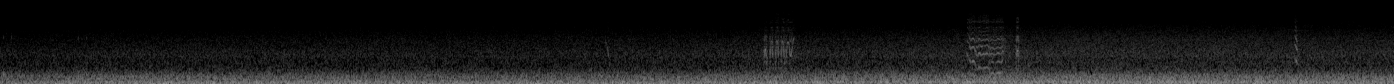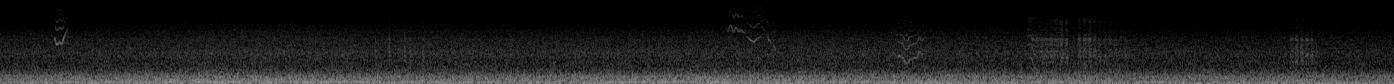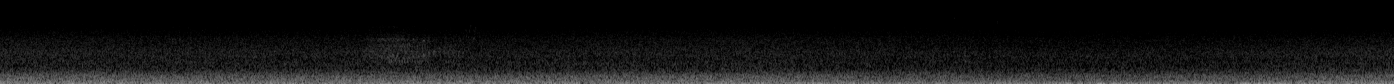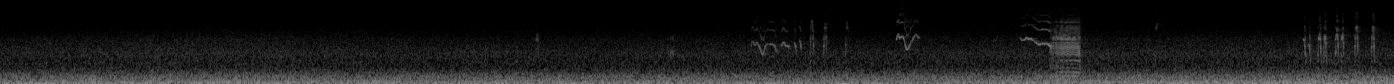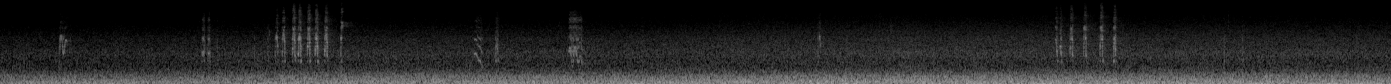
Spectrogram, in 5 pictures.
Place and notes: Luttons, UK - creaking tree branches ...
creaking tree branches ... add their calls to those of the birds that share the same space ... blue tit ... pheasant ... buzzard ... crow ... fieldfare ... blackbird ... treecreeper ... wren ... dpa 4060s in parabolic to MixPre3 ...
Malton, UK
